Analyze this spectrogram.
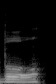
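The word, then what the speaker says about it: bol: But it's pronounced Boul, like he's pronouncing it in the song, and it's a slang term for a male, specifically in Philadelphia.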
